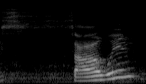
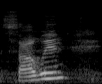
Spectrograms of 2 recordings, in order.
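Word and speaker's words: Samhain: and november and develop november being sawin is how i learned to pronounce it okay then so uh i'm gonna i'm probably gonna mess it up but sawwin in the celts time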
